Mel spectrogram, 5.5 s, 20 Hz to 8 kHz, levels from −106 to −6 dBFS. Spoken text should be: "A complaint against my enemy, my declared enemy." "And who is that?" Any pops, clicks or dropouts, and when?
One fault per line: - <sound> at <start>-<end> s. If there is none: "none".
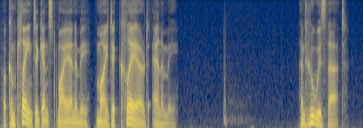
- breath at 3.3-3.9 s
